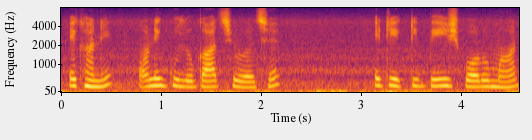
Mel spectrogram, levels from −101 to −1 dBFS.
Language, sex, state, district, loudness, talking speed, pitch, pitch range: Bengali, female, West Bengal, Dakshin Dinajpur, -15 LUFS, 130 wpm, 230 Hz, 210-245 Hz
